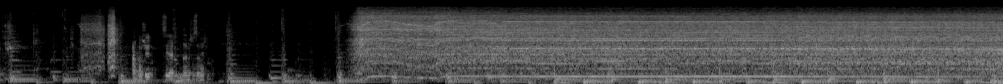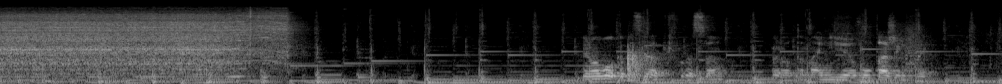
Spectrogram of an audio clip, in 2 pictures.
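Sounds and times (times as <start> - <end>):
background music with steady beat: 0.0 - 20.0
cordless drill motor whine: 0.8 - 1.2, 3.5 - 13.2.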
